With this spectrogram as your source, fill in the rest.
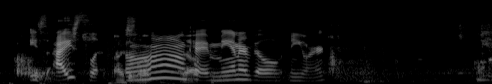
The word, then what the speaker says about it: Islip: You're going to know how to say the name Icelip. I'll never pronounce pronounce it wrong again.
